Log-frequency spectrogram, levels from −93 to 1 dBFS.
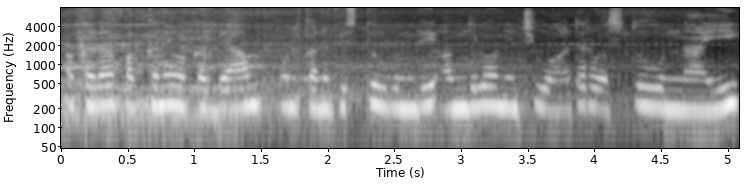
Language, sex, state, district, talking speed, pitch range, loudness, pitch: Telugu, female, Andhra Pradesh, Annamaya, 130 wpm, 200-225 Hz, -15 LUFS, 215 Hz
